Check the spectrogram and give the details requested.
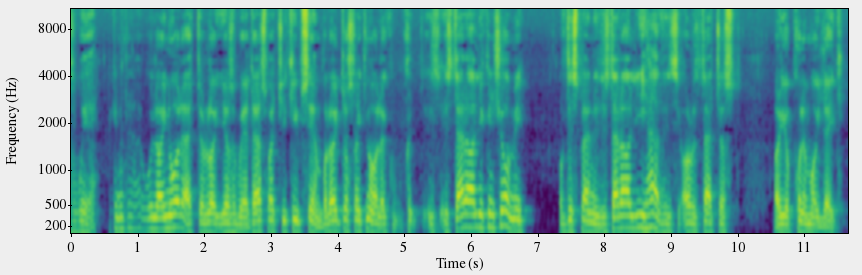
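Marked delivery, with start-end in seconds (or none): none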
